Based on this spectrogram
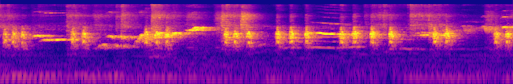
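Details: Lure song of a white-rumped shama in the trotol style, used to provoke other birds to sing: short whistled notes rising and falling, broken by rapid rattling bursts, with a low hum underneath.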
